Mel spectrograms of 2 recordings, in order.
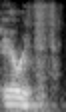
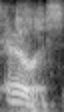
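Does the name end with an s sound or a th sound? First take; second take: th sound; s sound. First: The name ends with a lisped th sound. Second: The name ends with a plain s sound. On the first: The speaker calls it wrong. "Aerith just sounds like, I don't know, like you got a speech problem" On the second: The speaker calls it right. "It's Eris"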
